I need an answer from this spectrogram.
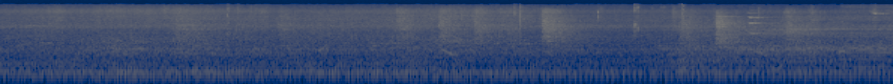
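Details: A constant low rumble of passing vehicles fills the recording, with faint speech and occasional sharp clicks. No animal calls stand out.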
